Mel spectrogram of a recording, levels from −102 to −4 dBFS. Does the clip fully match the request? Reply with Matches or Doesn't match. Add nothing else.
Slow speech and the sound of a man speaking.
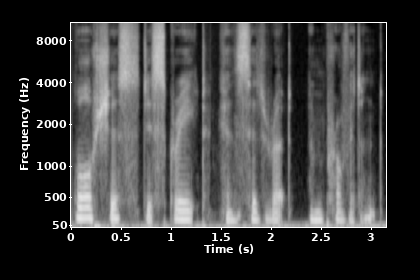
Matches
